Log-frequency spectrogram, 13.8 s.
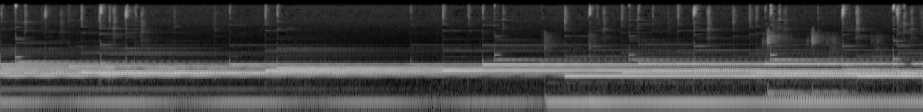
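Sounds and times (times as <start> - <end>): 
long harmonic bells: 0.0 - 13.8.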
